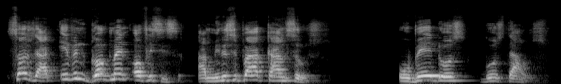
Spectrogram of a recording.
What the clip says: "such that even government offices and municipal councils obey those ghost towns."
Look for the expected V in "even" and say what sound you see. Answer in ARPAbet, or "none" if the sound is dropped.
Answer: V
